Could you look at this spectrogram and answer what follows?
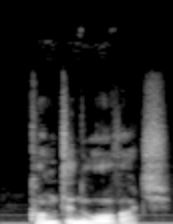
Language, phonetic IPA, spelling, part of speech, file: Polish, [ˌkɔ̃ntɨ̃nuˈʷɔvat͡ɕ], kontynuować, verb, Pl-kontynuować.ogg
